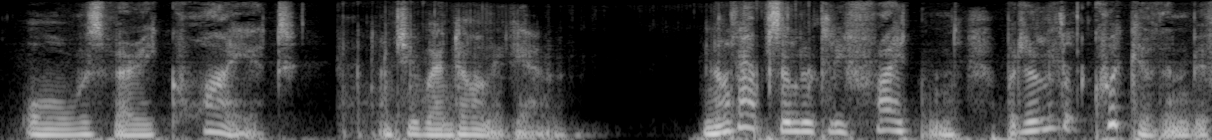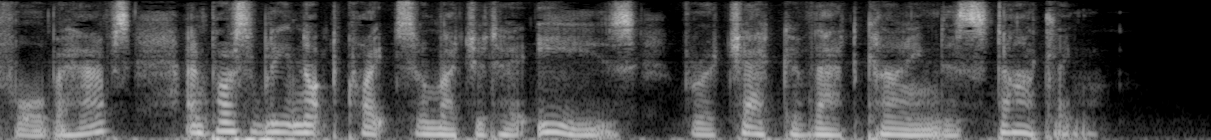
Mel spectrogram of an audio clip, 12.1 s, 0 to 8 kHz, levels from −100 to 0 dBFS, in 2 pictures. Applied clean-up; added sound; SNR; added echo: neural mask model Resemble Enhance denoiser.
